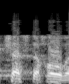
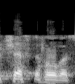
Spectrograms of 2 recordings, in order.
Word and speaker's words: Częstochowa: If I spoke Polish, then probably be able to pronounce it better, but it's Our Lady of Częstochowa. That's how I understand you pronounce it. Our Lady of Częstochowa.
